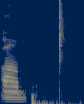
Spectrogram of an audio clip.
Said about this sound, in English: Bro, you can't be doing that in the middle of the... I'm clapping. Doing jumping jacks.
